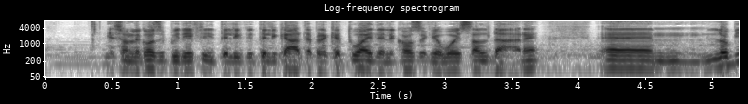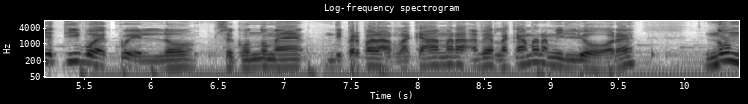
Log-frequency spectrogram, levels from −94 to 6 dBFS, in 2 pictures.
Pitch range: 105-135 Hz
